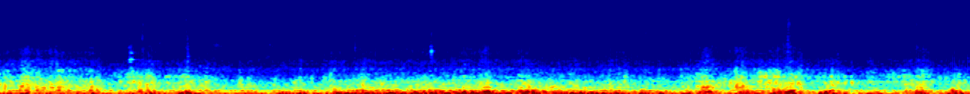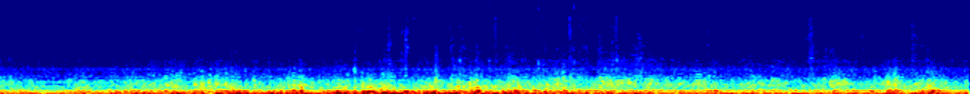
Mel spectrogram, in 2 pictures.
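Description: ITX-Maum electric multiple-unit train running along the line, heard from inside the passenger car: a steady low rumble of wheels on rails with faint scattered clicks.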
